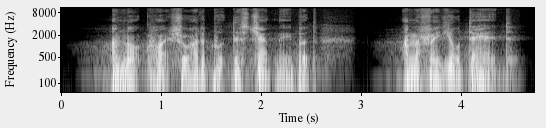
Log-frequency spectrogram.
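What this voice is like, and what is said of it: Quiet, soft character voice. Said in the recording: “in a quiet voice”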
